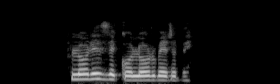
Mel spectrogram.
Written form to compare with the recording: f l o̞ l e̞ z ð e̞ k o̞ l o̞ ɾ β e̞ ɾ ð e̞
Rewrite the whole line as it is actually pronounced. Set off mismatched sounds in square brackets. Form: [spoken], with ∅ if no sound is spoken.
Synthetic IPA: f l o̞ [ɾ] e̞ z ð e̞ k o̞ l o̞ ɾ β e̞ ɾ ð e̞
